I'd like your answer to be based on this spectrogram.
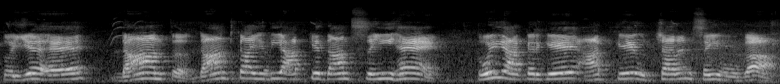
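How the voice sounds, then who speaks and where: A man teaches a lesson at an unhurried pace, repeating each syllable so listeners can copy it. His voice is bright and clear. The room around him is echoey, with a faint hum of background noise. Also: very high-pitched. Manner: patient, repeats each sound slowly for the listener to try. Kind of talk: recorded language lesson.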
